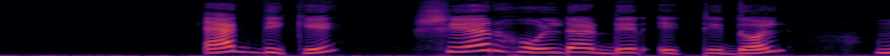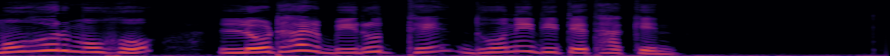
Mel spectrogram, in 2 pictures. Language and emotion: Bengali, neutral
